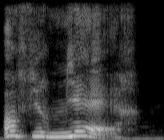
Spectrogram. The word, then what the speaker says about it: infirmière: Então, infirmier, enfermeiro, infirmière, enfermeira. Então, infirmier, enfermeiro e infirmière, enfermeira. Com esse som bem aberto do E.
